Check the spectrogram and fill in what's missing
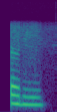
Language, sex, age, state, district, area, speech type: Kannada, female, 18-30, Karnataka, Shimoga, rural, conversation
